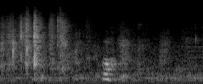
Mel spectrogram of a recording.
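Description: Crisp puffed rice cakes being bitten and crunched in a quick run of sharp crunches, followed about a second in by a short, high, whimpering vocal sound.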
